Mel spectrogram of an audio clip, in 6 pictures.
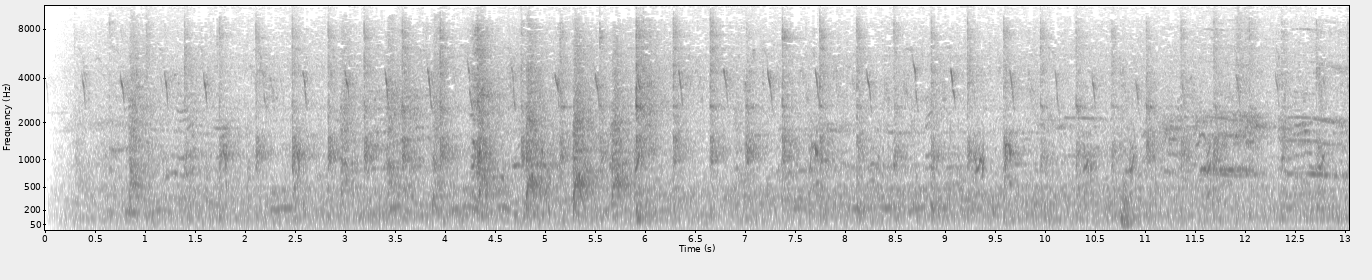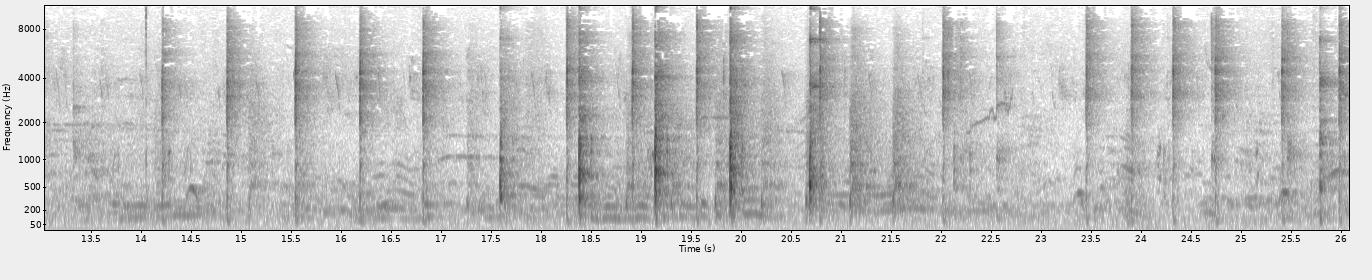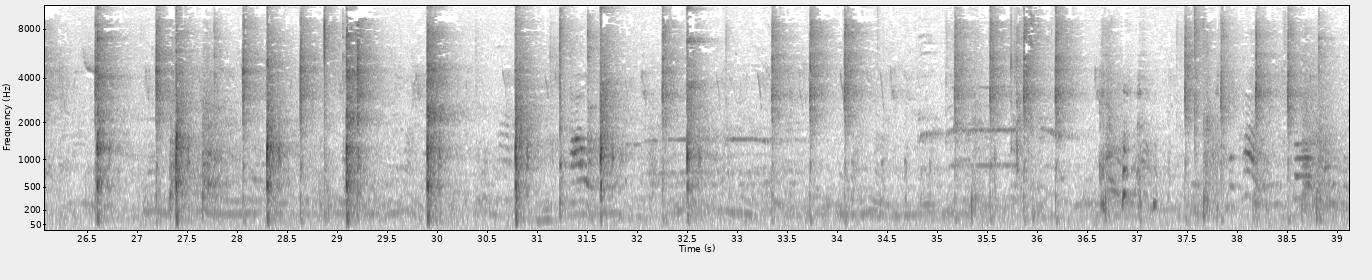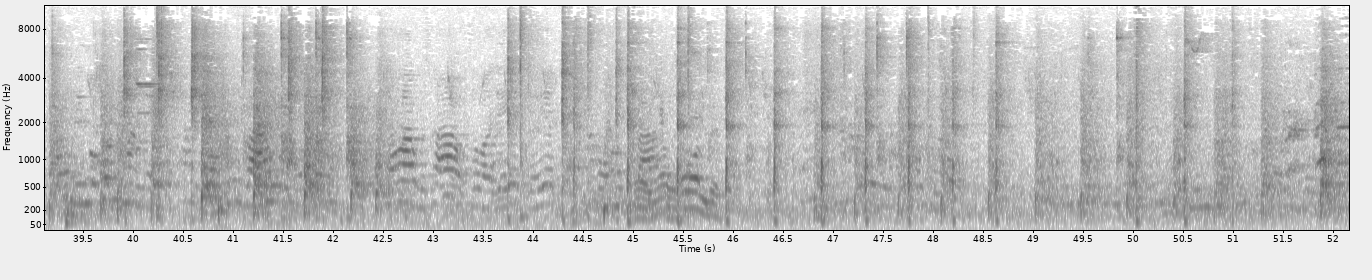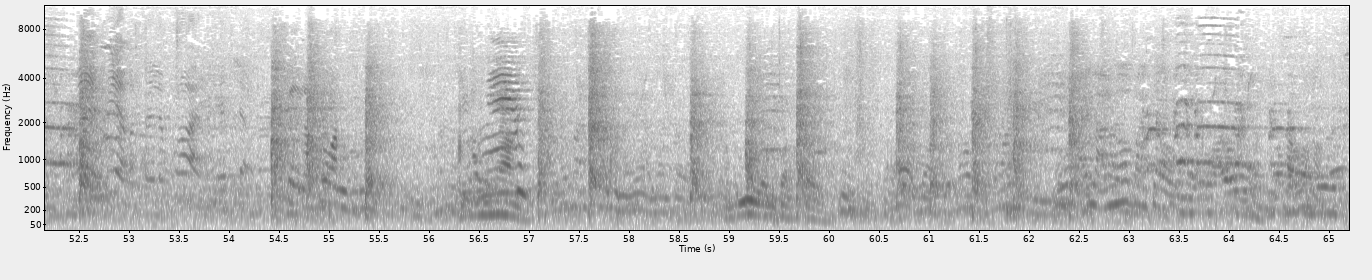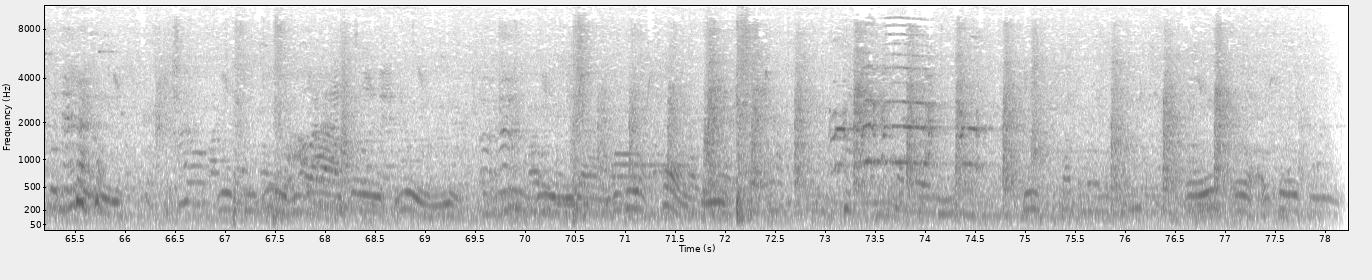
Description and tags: Hoybo village (Minority village), Muang Ngoi Neua, Luang Prabang Province, Lao.
12 o'clock in the morning in Hoybo village, a laotian dorp close to Muang Ngoi, in Luang Prabang province. Conversations between people, children playing, hammering, sound from animals...
Recorded with zoom h2
animals, birds, builders, chicken, constructing, construction, country, countryside, ethnic, field-recording, hammer, hammering, jungle, Lao, Laotian, minority, rooster, village, work, worker, working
